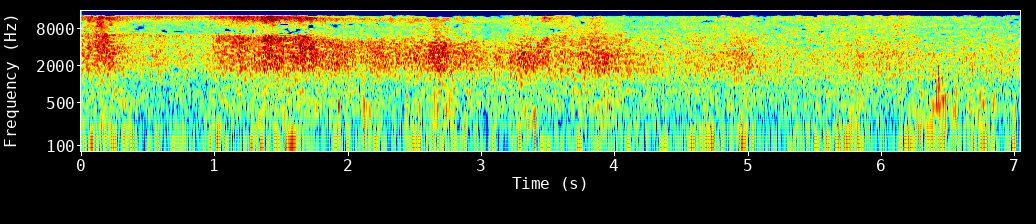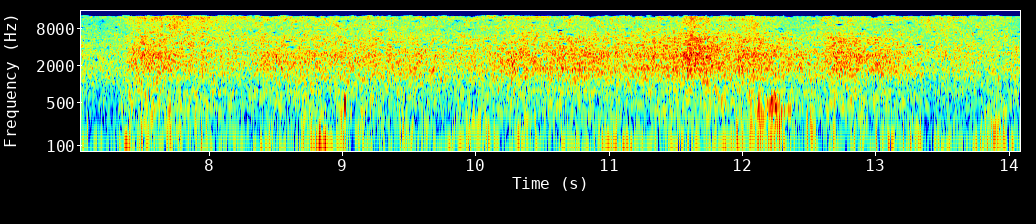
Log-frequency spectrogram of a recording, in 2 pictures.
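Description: Super typhoon wind and driving rain: a loud, continuous rush that gusts stronger and weaker every second or two, with the wind buffeting the microphone.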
